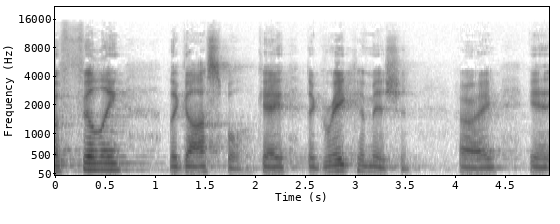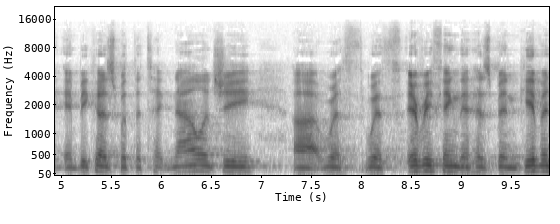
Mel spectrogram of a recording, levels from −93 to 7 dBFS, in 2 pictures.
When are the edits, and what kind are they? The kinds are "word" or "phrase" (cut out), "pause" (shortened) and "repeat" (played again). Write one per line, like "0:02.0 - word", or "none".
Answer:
none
